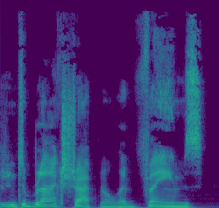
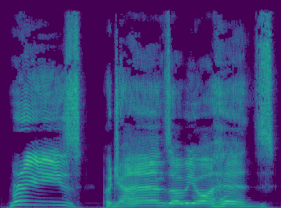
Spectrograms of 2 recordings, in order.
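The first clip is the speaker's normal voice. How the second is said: high, raised-voice police command; forceful, pitched-up demand; loud demand; 7 semitones higher, 3 dB louder than usual. A narrator's reading. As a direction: order them to halt over the sirens. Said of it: "a loud human voice demanded".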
